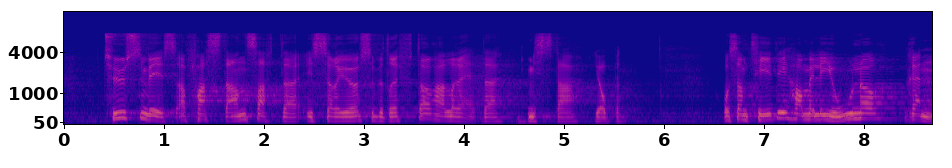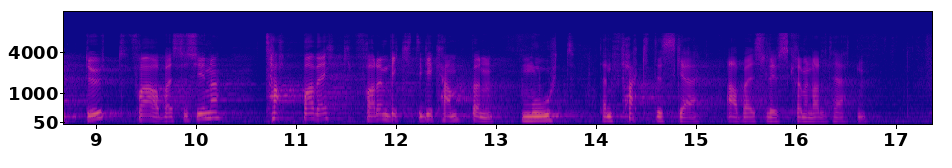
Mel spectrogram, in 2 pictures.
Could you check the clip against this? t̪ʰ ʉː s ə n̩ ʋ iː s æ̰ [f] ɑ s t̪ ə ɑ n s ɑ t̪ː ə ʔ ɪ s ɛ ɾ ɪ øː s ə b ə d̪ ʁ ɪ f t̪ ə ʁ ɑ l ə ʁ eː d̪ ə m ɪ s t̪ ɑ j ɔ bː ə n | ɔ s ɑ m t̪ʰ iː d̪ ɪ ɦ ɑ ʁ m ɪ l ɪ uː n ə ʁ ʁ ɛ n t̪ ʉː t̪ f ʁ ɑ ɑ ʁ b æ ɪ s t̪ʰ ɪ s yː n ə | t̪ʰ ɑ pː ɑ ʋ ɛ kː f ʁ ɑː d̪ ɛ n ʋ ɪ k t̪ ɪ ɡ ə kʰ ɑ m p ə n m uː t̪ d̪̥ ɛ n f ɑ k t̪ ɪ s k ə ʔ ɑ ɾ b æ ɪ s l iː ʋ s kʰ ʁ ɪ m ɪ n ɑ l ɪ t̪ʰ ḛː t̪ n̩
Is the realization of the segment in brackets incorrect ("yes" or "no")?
no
